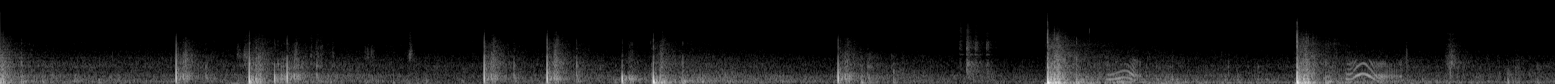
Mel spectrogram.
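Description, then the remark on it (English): Fireworks going off outside, heard from a window at home: a dozen or so sharp bangs at irregular intervals, two louder booms trailing off with rumbling echoes and faint whistles, with no voices. “And all of a sudden, I just hear this fireworks, so I thought I would record this.”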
